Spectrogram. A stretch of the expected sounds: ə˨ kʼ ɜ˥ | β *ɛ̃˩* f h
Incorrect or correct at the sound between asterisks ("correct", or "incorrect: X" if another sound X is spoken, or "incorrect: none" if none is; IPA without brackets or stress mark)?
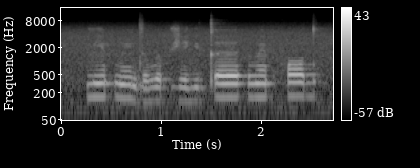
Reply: incorrect: ɛ̃˦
